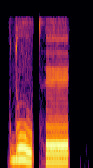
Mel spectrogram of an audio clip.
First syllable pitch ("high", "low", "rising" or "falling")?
falling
